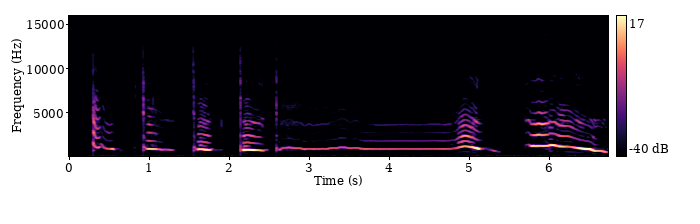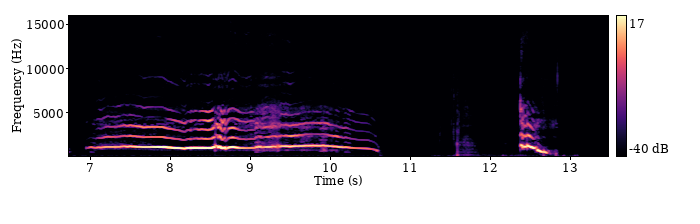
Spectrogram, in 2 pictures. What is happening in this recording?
Making squeaky noise with my throat. Recorded on (stationary) MiniDisk. Microphone: Dynamic Ramsa WM-V001E. No Reverb.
